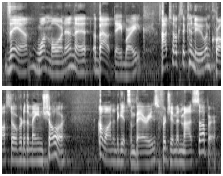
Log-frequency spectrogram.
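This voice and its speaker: An actor playing a plain-spoken country lad narrating his own troubled story, folksy and halting. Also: fairly high pitch, pushed and bright, a little hiss or hum. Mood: matter-of-fact. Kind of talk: first-person radio play narration. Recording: live stage, guitar music behind.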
